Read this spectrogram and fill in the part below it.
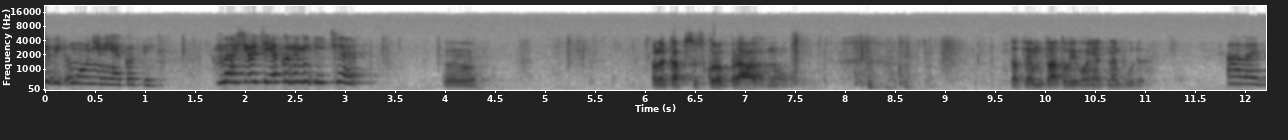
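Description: A young man speaks softly and earnestly, close by.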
